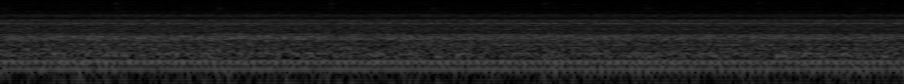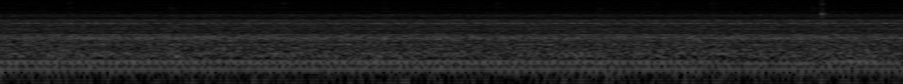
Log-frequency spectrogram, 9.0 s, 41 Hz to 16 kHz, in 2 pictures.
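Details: Dell Optiplex GX280 SFF desktop with a Prescott CPU and a small heatsink, on a fresh install under heavy load: the CPU fan at full speed gives a soft, steady whoosh with a faint low hum and no rattle or wavering. Normal.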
